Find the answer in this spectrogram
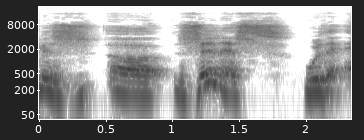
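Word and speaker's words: Xinis: Her name is uh Zenis with a X. Okay. X I N I S. Zenis.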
